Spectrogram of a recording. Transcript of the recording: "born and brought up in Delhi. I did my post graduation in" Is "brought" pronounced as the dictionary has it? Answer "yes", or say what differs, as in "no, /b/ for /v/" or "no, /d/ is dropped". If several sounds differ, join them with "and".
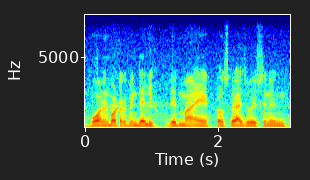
no, /ɹ/ is dropped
